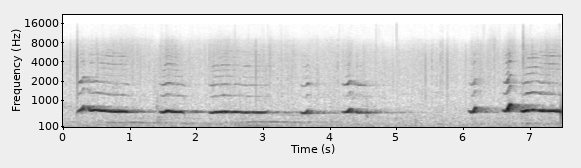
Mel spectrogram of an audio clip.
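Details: Agile gibbon calling at London Zoo, U.K.: a series of clear whistled hoots, some rising and some level, repeated at irregular intervals every second or so, with a fainter lower tone in the background.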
